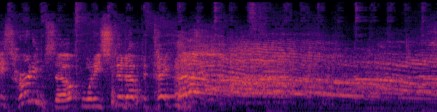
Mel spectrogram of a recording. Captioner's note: men shout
